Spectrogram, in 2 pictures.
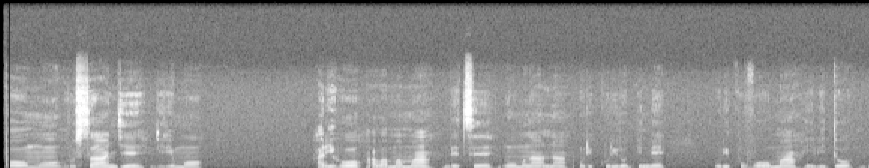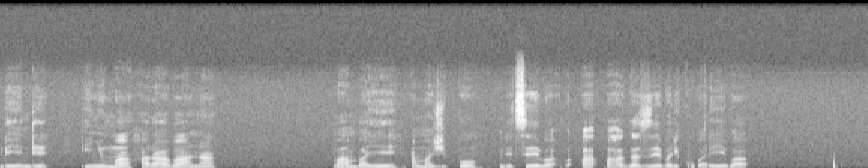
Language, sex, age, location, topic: Kinyarwanda, male, 25-35, Kigali, health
